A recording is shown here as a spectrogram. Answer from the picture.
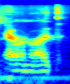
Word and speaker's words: Ehrenreich: same so obviously from you at least spelled phonetically it's Ehrenreich okay I don't remember it starts with an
